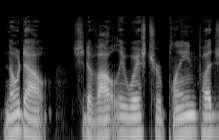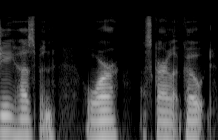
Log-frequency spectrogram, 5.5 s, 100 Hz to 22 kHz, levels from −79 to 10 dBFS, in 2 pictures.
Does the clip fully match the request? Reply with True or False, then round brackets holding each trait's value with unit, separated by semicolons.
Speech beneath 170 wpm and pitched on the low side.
True (145 wpm; 115 Hz)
